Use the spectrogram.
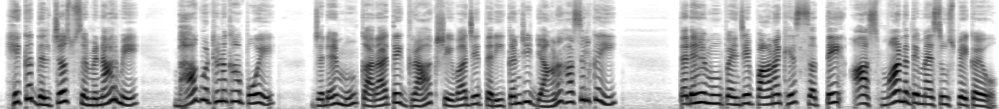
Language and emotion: Sindhi, happy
